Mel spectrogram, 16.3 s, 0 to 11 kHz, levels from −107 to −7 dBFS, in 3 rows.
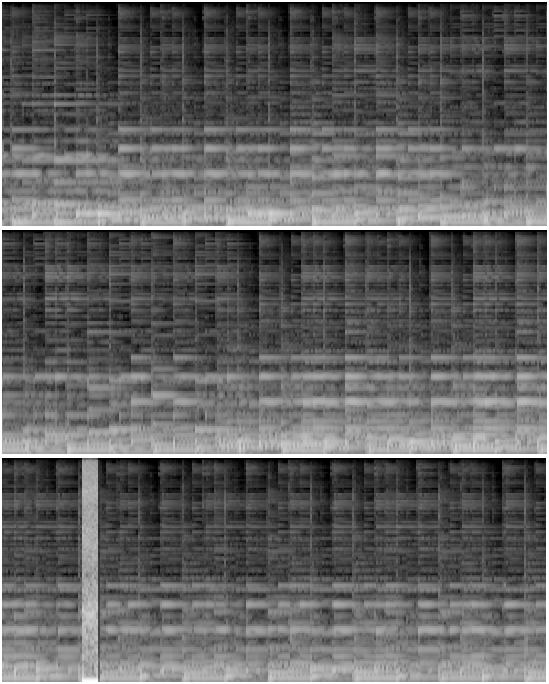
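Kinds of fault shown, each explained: File tags played as audio: from 11.70 to 11.87 s a block of text metadata is decoded as samples, giving a hard-edged rasp offset to one side, then dead silence from zero padding. The waveform shows an abrupt lopsided block then a flat line; the spectrogram shows a broadband smear.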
